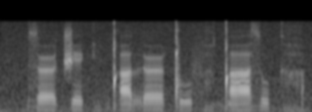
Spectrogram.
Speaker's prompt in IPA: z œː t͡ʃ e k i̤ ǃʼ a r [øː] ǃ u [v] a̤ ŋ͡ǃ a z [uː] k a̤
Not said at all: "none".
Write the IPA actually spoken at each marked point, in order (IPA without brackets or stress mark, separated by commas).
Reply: œː, f, u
